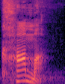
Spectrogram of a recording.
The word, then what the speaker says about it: Kamala: It is pronounced comma, not semicolon, comma, like the punctuation mark, a la Harris.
